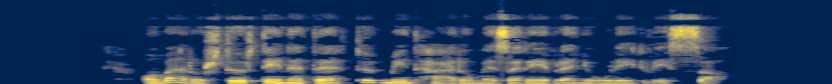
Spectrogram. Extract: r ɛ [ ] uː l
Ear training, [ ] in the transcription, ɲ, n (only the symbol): ɲ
